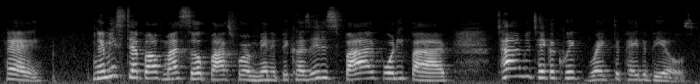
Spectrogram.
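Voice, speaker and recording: A woman performing as a female small-town radio host from the seventies, in a stage play reading. Her voice sits fairly high, and she is emphatic and opinionated, preaching proudly at her listeners. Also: lively intonation, moderate pace, sharp tone. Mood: brisk, announcing.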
